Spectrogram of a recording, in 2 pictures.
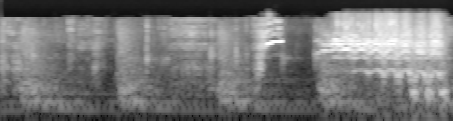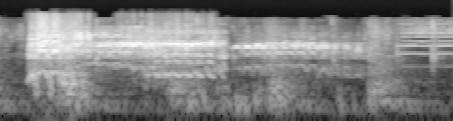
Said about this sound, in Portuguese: Olha que bela comitiva dos embaixadores da Babilônia. Olha os cavalos. Os cavalos de raça do Egito.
